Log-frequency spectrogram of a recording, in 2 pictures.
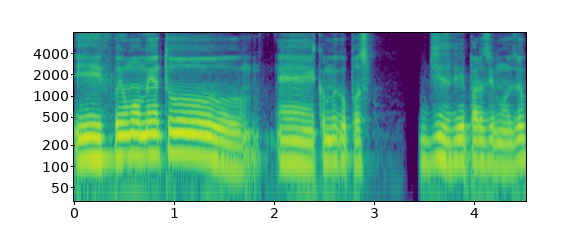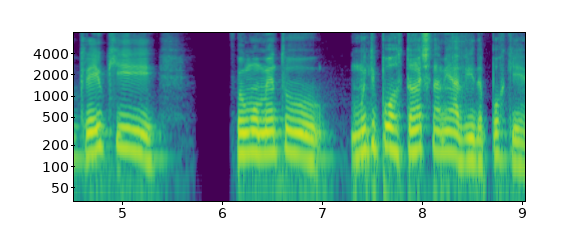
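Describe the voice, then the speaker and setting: Leaving long, frequent pauses, a man speaks with a dark, mellow tone. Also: fairly high pitch for a man, ordinary pitch variation, moderate pace. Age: 20s. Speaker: barber shop owner and church youth leader. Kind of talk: testimony. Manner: hesitant, with frequent fillers and repetitions.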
